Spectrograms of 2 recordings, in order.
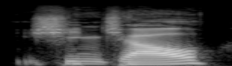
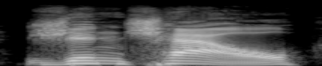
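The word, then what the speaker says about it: xin chào: Uh Shincha. That's literally how you're supposed to pronounce it. It's a tonal language. I cannot say it without the accent. It does. It's not the right word. If I say Xincha, that's completely the wrong word.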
